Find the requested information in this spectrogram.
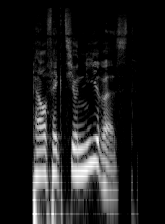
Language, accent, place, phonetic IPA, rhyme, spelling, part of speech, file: German, Germany, Berlin, [pɛɐ̯fɛkt͡si̯oˈniːʁəst], -iːʁəst, perfektionierest, verb, De-perfektionierest.ogg
- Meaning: second-person singular subjunctive I of perfektionieren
